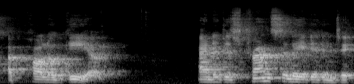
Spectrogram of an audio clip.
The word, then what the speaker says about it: apologia: is spelled EPO l OG I a would pronounced apologia and it is translated into English as defense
